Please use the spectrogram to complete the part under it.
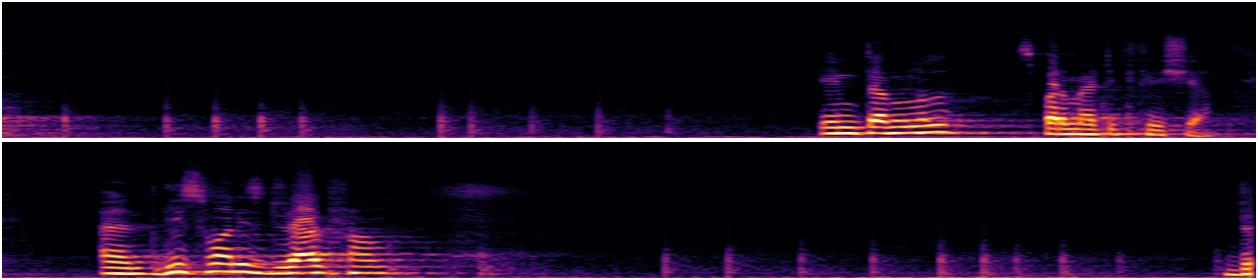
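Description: A pen taps and scratches on a board.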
